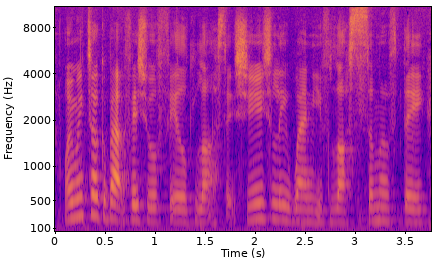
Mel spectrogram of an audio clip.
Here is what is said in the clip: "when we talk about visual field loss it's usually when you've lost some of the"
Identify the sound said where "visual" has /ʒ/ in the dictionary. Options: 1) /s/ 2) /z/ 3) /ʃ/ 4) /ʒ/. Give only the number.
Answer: 4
